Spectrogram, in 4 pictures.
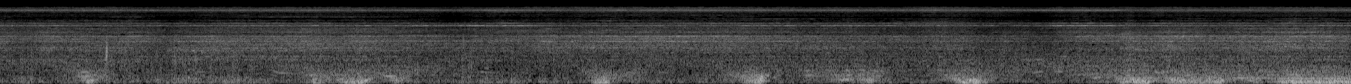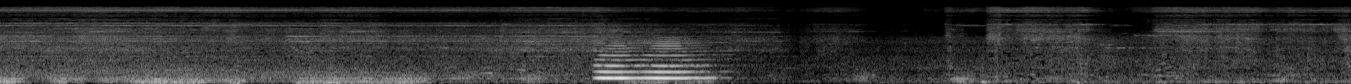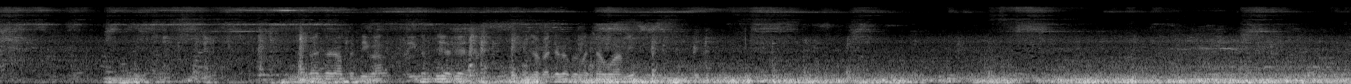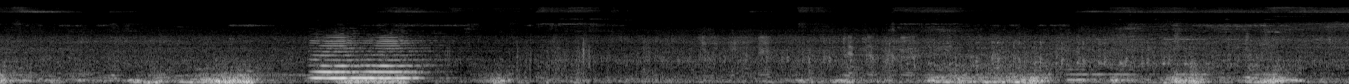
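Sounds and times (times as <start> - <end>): high-pitched wheel squeal: 0.0 - 22.2, 49.8 - 54.0
train running on rails: 0.0 - 54.0
train horn blast: 19.4 - 21.0, 43.6 - 45.2.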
